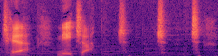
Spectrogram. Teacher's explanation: this is a voiceless affricate made with the tip of the tongue on the alveolar ridge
